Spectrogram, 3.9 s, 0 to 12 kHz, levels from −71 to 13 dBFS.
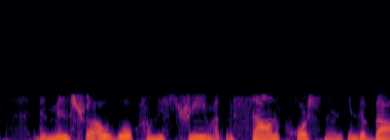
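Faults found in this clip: RealAudio 14.4 codec, whole clip: speech muffled and gargly, nothing above 3.8 kHz. Heavy low-rate coding smearing the voice, which fits an 8 kbit/s dial-up-era speech codec. Probable component: the encode step somewhere upstream in the chain.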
